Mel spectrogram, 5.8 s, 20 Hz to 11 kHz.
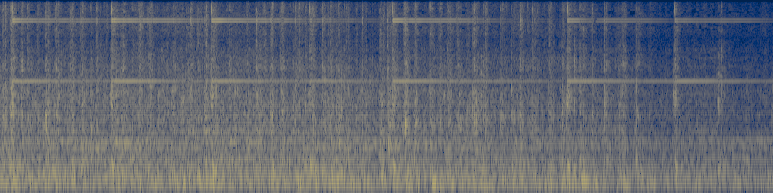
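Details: American Flyer #372 Union Pacific GP7 (1955-57) motor running well before further field-to-armature adjustment: steady electric buzz with soft even clicking about twice a second; motor spins freely, normal run.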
